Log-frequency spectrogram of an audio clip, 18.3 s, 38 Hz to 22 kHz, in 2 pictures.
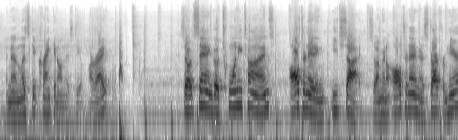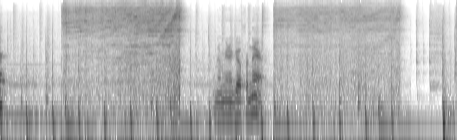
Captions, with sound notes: and then let's get crankin' on this deal, alright? So it's saying go 20 times alternating each side, so I'm gonna alternate, I'm gonna start from here. (metal sharpening) And I'm gonna go from there. (metal sharpening)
